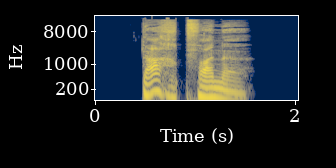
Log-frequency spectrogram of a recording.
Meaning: roof tile
- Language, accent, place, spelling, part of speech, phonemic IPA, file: German, Germany, Berlin, Dachpfanne, noun, /ˈdaχˌ(p)fanə/, De-Dachpfanne.ogg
